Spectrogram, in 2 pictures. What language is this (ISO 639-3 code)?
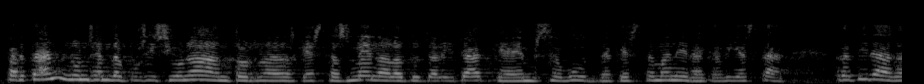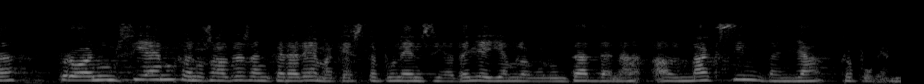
cat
